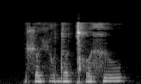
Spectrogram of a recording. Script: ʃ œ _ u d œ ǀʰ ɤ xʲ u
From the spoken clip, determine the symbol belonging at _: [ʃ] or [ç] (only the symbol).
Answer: ç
